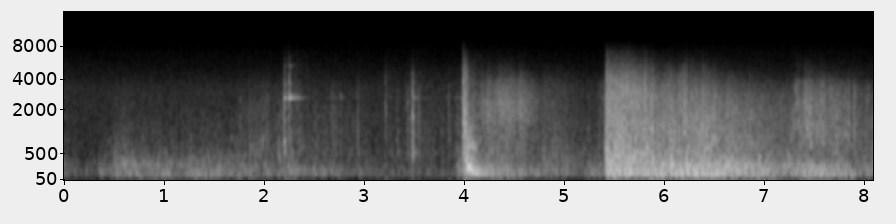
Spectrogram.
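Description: Gunfire from a battle scene in a 1951 American war film, with sharp isolated shots followed by a loud sustained burst of rapid fire against a rumbling, noisy background.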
